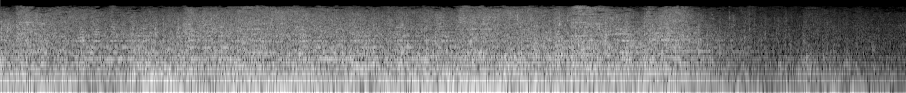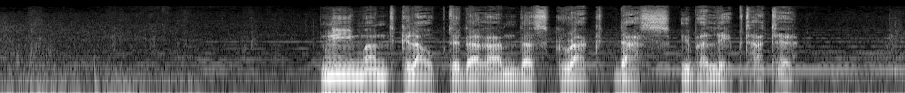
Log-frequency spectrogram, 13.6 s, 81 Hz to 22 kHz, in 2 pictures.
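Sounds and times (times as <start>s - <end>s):
volcanoes erupting with a huge pressure wave: 0.0s - 7.7s
crackling volcanic debris: 0.0s - 8.6s
speech: 9.6s - 12.9s.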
